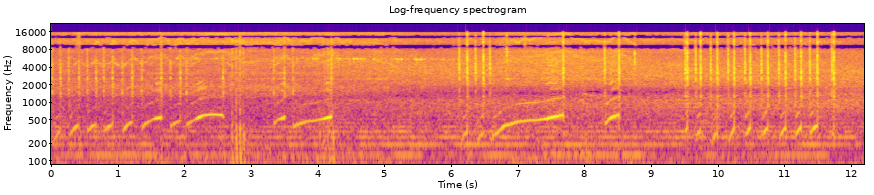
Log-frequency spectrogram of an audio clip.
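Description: Lure-coursing machine's drive motor whining in repeated short rising bursts, with a few longer climbs in pitch as the lure is pulled faster, over a steady low engine hum. Rapid ticking comes in over the last few seconds.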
